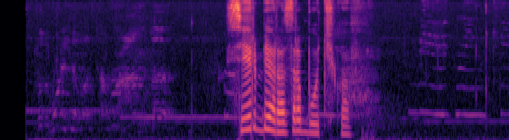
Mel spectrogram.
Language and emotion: Russian, neutral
